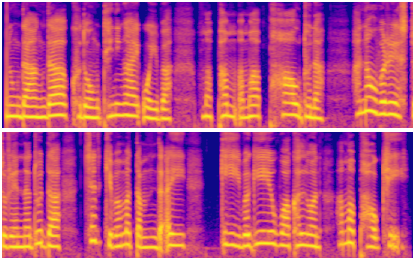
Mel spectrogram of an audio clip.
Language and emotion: Manipuri, fearful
